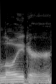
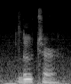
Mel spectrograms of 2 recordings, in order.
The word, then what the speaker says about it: Luter: Rhoda sends Pinarsky and Loiter. The technician's name is pronounced Luter, Jack. Potato. No one says potato, Jack. Her name is Luter.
